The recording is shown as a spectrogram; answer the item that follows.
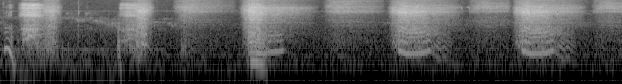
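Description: A person sniffing and snorting hard through the nose in about six short bursts, roughly a second apart, some ending in a brief voiced grunt: an imitation of a muntjac deer's sniffing, closing the nostrils between sniffs.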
